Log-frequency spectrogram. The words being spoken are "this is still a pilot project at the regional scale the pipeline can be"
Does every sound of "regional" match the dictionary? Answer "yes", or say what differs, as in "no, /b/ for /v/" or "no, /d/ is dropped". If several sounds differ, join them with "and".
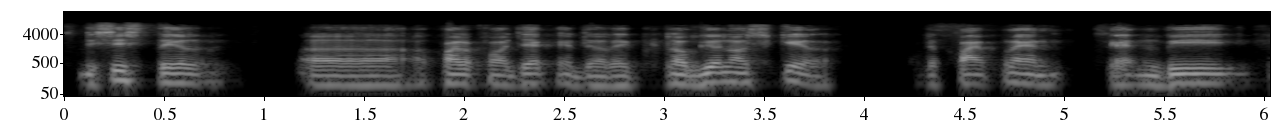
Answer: no, /dʒ/ is dropped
